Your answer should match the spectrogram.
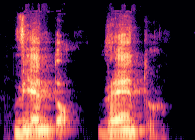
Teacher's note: Portuguese frequently drops the I glide you see in Spanish.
